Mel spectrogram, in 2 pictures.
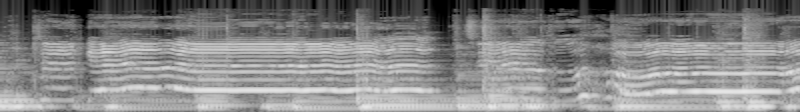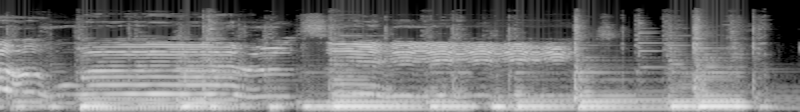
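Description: Acoustic guitar strummed in steady chords while a woman sings long held notes over it.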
